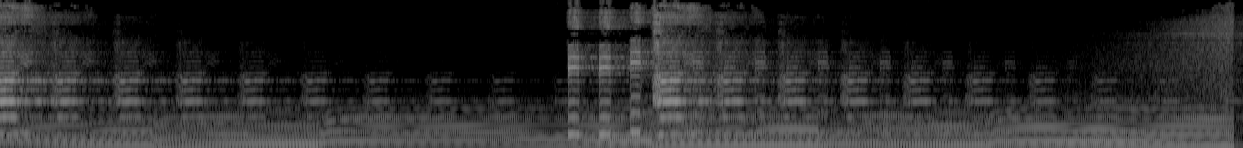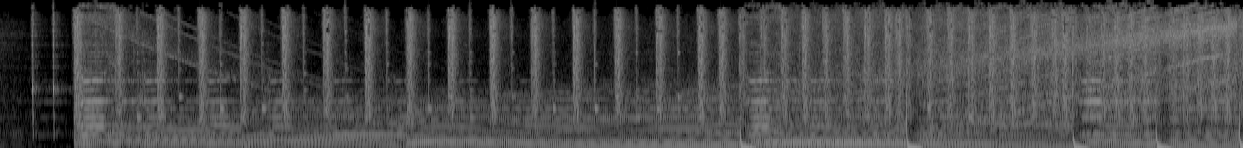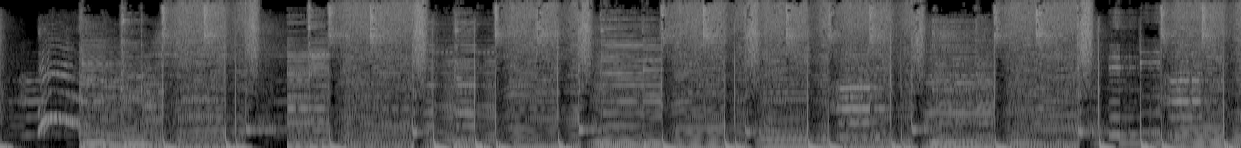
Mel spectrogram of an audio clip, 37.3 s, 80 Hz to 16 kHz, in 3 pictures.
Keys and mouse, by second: 0.1 shift+space, 0.6 ctrl+space, 0.6-1.8 ctrl+click, 1.2 space, 1.4 click, 3.3-5.2 alt+shift+drag, 8.0 ctrl+space, 8.2-9.1 ctrl+drag, 10.4-11.0 alt+shift+click, 13.3 ctrl+space, 13.4-16.9 ctrl+click, 14.0 ctrl+space, 18.6-20.3 drag, 20.3 ctrl+space, 21.7-23.1 alt+shift+drag, 30.1 click, 32.8 ctrl+space, 32.9-33.5 ctrl+click, 34.3 click, 36.2-37.2 typing.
